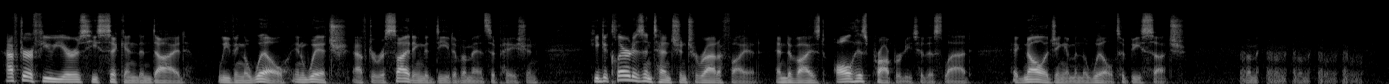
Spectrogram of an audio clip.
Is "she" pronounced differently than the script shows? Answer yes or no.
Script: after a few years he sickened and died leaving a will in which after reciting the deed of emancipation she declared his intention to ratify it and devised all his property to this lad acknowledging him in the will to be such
yes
